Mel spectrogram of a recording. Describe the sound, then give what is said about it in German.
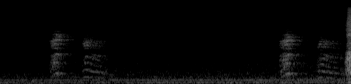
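A giant gecko calls outside, two sets of paired, croaking barks with a short gap between them, fairly faint over a low background hum. “Ich glaube, das ist dieser Riesendeko.”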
